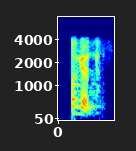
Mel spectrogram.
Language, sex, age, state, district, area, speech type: Malayalam, male, 45-60, Kerala, Thiruvananthapuram, rural, conversation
